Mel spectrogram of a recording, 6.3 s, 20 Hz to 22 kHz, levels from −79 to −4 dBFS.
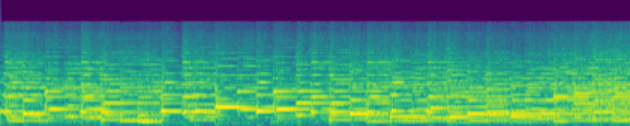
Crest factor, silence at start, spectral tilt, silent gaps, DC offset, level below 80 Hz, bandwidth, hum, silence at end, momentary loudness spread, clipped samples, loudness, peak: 6 dB; 0 s; -4.5 dB/octave; none; under 0.1%; -42 dBFS; 11 kHz; none; 0 s; 2 LU; 1%; -7 LUFS; 0 dBFS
